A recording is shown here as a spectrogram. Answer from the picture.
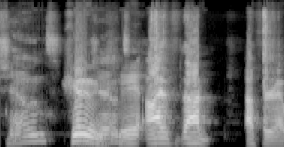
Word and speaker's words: Schons: of police scones that's right it's pronounced shones yeah I I fig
